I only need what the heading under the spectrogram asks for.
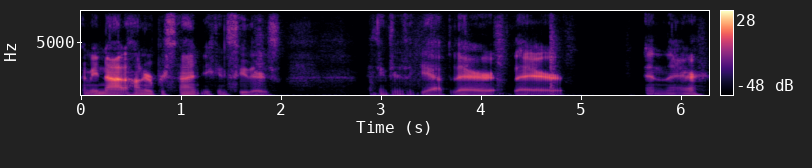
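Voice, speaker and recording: With a rumbling low, gravelly voice that's pushed and bright, a young man with a nasal quality vlogs about his off-grid cabin while standing outdoors on the property. He talks at a measured pace to camera, rambling and relaxed, with many fillers and restarts. A little hiss or hum sits under the recording.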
